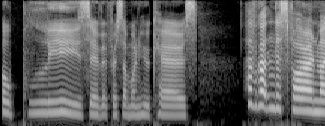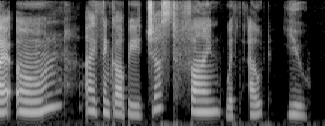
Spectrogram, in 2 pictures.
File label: Character Deep Confident Middle Age; American English voice-over artist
